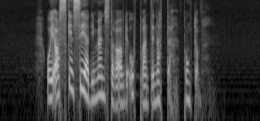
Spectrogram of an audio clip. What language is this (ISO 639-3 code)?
nor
